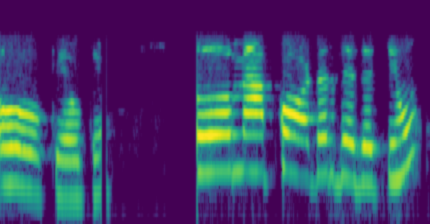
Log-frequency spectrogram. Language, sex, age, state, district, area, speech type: Urdu, female, 18-30, Uttar Pradesh, Balrampur, rural, conversation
